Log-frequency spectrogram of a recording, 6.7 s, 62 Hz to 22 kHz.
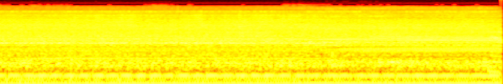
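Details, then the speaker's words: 115 V oil-lubricated Copenhagen compressor that earlier sounded ugly from an apparent pump failure and motor stall: now a steady, low, even hum with no knocks or rattles while it builds pressure. Normal, quiet running. "that actually sounds that sounds normal now you can see how quiet the compressor is"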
